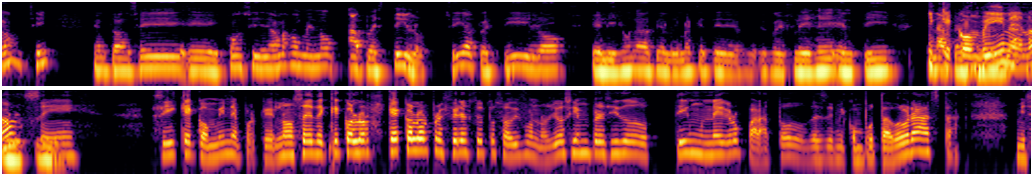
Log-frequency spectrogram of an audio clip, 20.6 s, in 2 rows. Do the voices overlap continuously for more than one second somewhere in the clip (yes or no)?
yes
